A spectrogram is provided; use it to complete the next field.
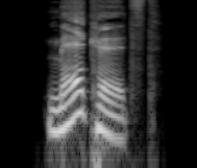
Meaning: second-person singular present of mäkeln
- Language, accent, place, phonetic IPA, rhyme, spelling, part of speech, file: German, Germany, Berlin, [ˈmɛːkl̩st], -ɛːkl̩st, mäkelst, verb, De-mäkelst.ogg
